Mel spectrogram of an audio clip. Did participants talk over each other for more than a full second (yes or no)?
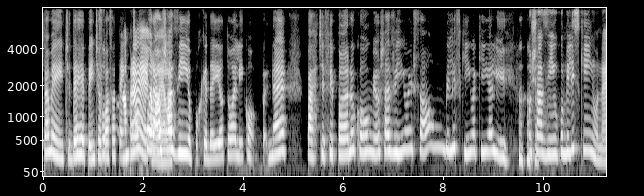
yes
